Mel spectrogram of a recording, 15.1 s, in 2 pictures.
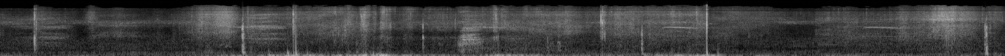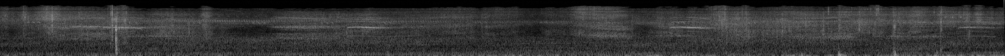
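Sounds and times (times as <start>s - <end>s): bird chirping: 4.8s - 7.0s, 7.6s - 15.0s.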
